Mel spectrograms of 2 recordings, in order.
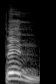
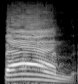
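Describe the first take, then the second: First: पेन said lightly, no force on the vowel; short, relaxed पेन; gentle short vowel. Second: पैन drawn out long and loud; loud, overlong पैन as a bad example; wrong forced vowel. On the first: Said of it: "प्यार से पढ़ना है". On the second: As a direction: lean hard on a stretched vowel in पैन. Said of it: "ऐसे नहीं पढ़ेंगे". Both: Shown as a demonstration.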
